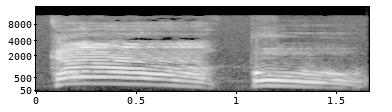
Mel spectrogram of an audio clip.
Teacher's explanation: o m de Campo não é consoante não é fonema é apenas um sinal de nasalização da vogal anterior dizendo que esta vogal aqui é nasal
